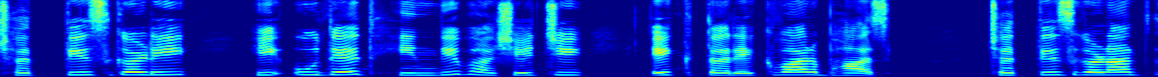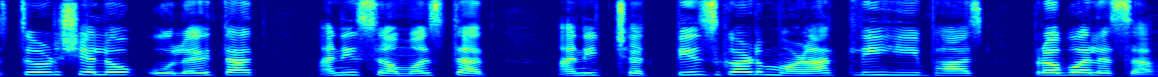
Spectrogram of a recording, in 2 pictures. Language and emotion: Goan Konkani, neutral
